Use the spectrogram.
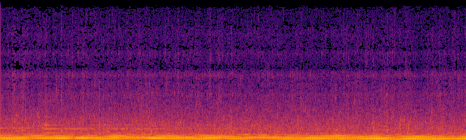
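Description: Steady flowing river water with soft scattered drips, continuous and moderately quiet, blended with a sustained low humming drone underneath; no one speaks.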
